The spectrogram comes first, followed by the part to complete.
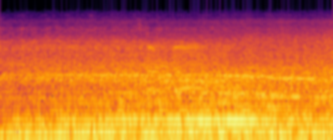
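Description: Truck engine idling: a steady low rumble with a faint steady whine above it.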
